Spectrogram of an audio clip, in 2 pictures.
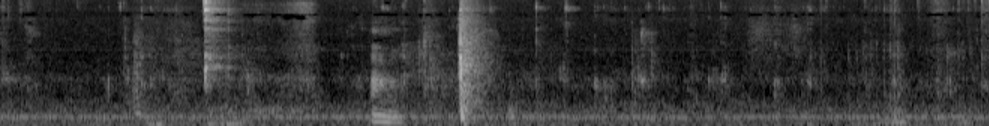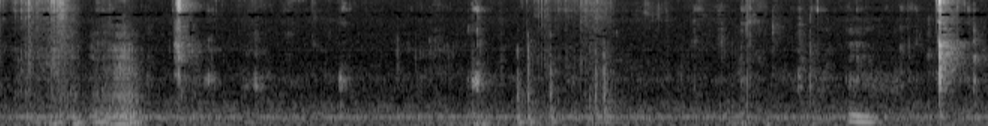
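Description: A person chewing food close to the microphone and biting into toast, with scattered short clicks and crunches.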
